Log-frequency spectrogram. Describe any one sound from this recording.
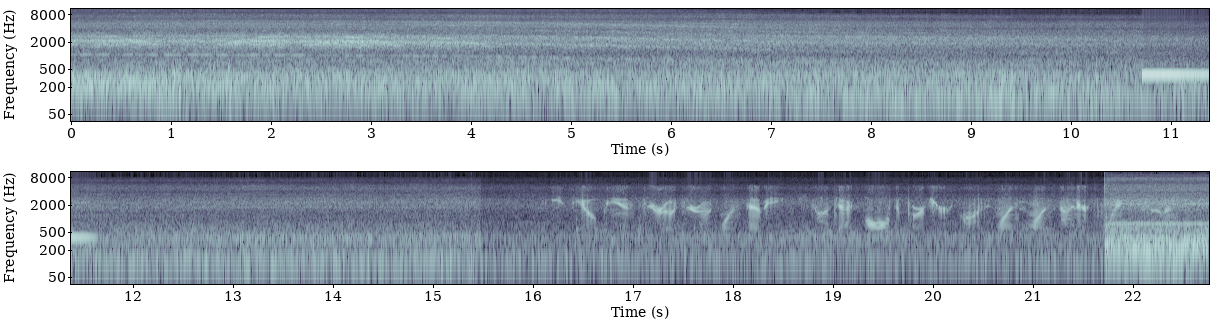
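A jet airliner's engines roar loudly as it climbs away and slowly fades.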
